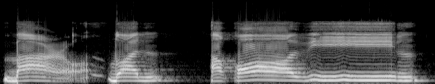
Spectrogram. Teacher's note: با کو جب عین کے ساتھ کنیکٹ کریں گے تو عین نارمل طریقے سے پڑھا جاتا ہے، اس کو سختی سے نہیں پڑھنا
